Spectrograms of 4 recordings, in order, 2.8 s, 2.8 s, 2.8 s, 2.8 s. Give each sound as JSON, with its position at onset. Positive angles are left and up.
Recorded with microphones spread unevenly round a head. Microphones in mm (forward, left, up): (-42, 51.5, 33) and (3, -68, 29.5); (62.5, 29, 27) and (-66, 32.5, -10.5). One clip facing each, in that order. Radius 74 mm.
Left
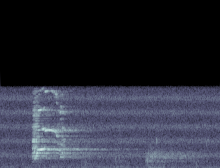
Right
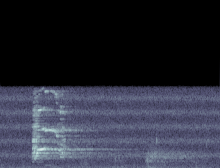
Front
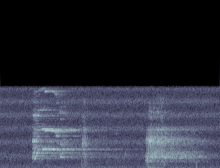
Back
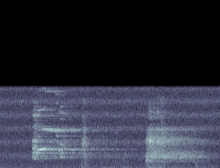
{"t": 0.4, "sound": "a squeak", "azimuth_deg": -80, "distance_m": 0.5}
